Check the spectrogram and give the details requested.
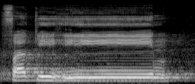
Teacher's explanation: کاف کی آواز باریک، ہا کی آواز بھاری ہوگی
